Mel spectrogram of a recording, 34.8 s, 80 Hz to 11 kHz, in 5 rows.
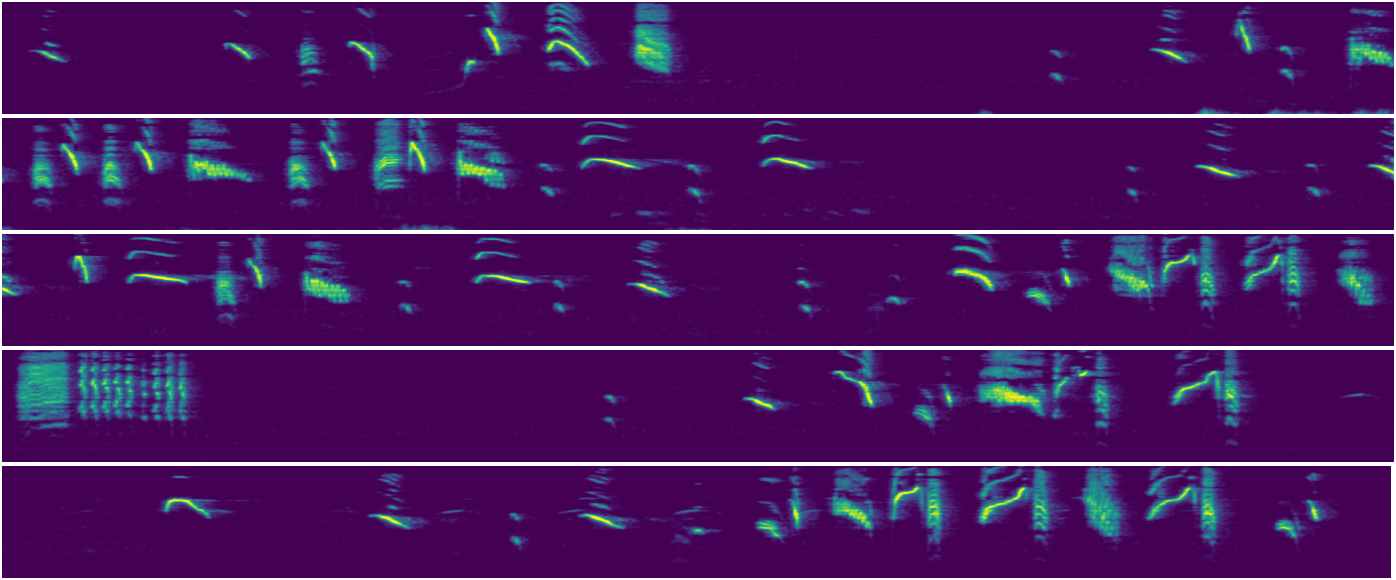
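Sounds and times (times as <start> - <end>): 
pássaro-preto singing: 1.0 - 3.4, 5.8 - 11.3, 13.0 - 17.3, 17.9 - 21.8, 24.6 - 34.5.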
